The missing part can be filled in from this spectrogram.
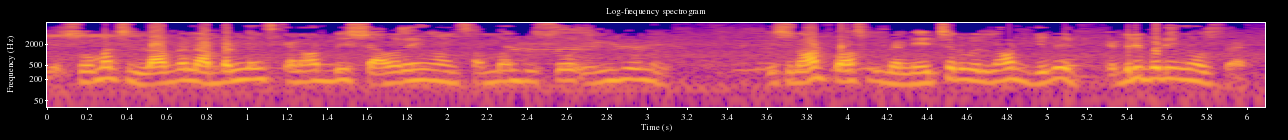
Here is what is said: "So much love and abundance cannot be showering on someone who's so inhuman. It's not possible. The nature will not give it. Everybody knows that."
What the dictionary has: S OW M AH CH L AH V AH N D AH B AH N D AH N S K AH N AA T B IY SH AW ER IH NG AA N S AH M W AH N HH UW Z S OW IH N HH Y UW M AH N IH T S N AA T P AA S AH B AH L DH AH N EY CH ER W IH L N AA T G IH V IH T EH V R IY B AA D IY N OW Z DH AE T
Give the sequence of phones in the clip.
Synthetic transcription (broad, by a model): S OW M AH CH L AH V AH N D AH B AH N D AH N S K AH N AA T B IY SH AW ER IH NG AA N S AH M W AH N HH UW Z S OW IH N HH Y UW M AH N IH T S N AA T P AA S AH B AH L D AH N EY CH ER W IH L N AA T G IH V IH T EH V R IY B AA D IY N OW Z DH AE T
